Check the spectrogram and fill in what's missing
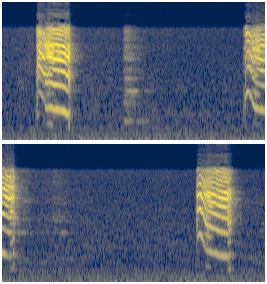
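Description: A young Alexandrine parakeet gives three harsh, rasping squawks with a falling tail, about every three seconds, over a faint low hum.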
